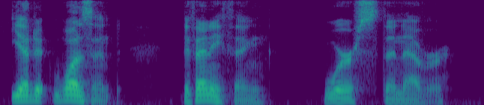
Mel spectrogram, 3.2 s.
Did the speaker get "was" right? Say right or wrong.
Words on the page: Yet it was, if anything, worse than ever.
wrong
